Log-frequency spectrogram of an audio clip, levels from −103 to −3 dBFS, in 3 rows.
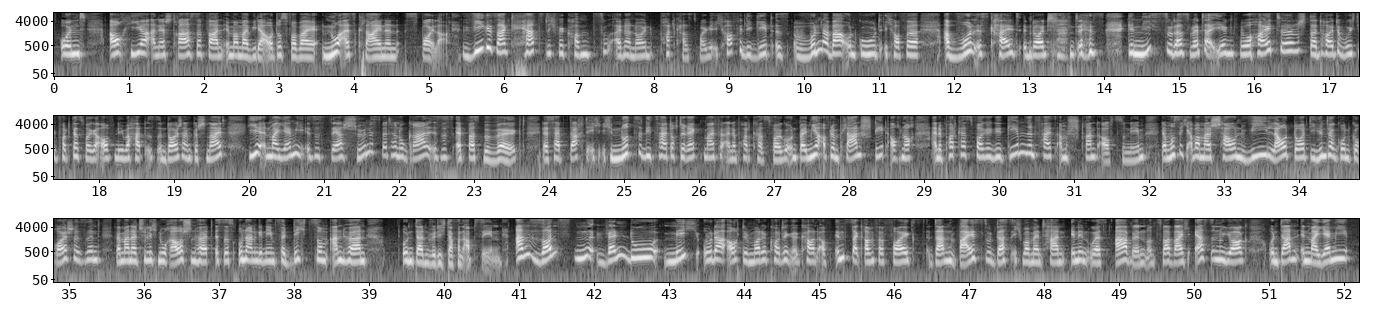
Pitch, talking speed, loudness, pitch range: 250 Hz, 190 wpm, -21 LUFS, 225-275 Hz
